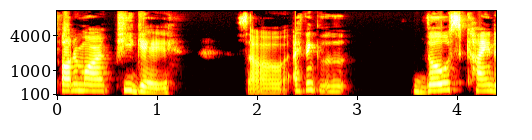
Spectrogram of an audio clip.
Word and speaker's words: Audemars Piguet: He posts videos like someone mispronounced Audemars Piguet, so he stitched that, and this kid saying, look at this Audemars Piguet that I have, and he stitched it, and it's Audemars Piguet.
